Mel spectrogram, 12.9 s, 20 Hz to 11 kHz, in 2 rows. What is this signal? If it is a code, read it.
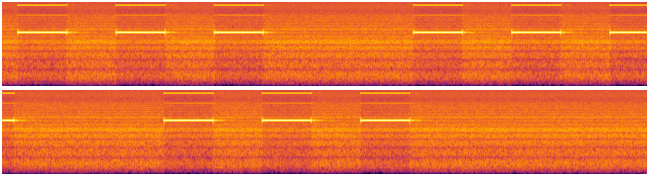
Alarm pattern, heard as an alarm's beeps, played three times, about 3200 Hz, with room echo. Temporal three. Smoke or fire, evacuate.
